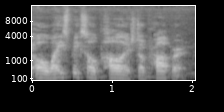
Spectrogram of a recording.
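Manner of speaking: plain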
